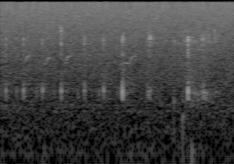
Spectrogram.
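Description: Rhythmic clip-clop of video game horse hooves at a steady trot, moderately close, with soft background ambience and no talking.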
